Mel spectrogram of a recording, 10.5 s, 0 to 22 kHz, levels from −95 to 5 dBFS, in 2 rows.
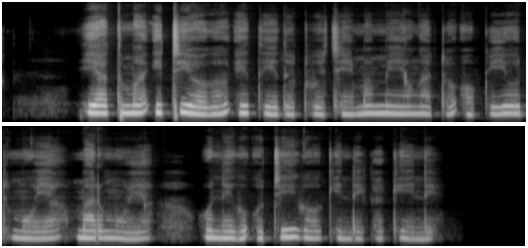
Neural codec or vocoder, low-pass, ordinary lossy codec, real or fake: none; none; none; real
